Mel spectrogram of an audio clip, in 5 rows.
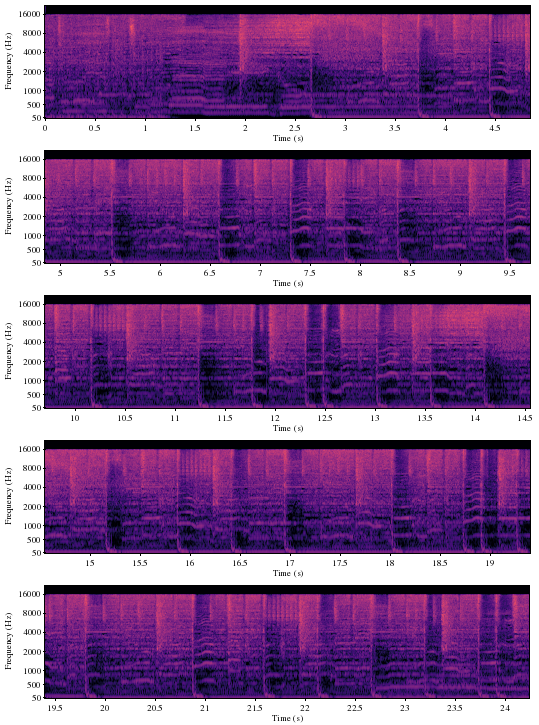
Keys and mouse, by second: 4.1-10.1 drag, 11.3 click, 12.3-13.3 middle drag, 13.3-14.8 drag, 14.8 right click, 15.1 click, 15.2 right click, 15.2 middle click, 15.6-16.8 drag, 16.8-19.6 right drag, 19.6 middle click, 19.8-21.7 drag, 21.7-24.2 middle drag.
